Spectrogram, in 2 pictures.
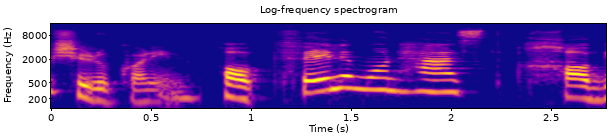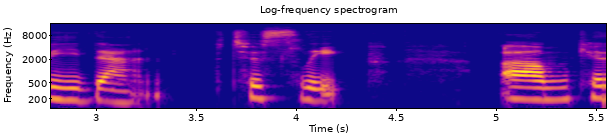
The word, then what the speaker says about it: خوابیدن: نکته راجع به تلفظش می‌نویسیم خوابیدن ولی تلفظش هست خوابیدن یا خواب واو تلفظ نمیشه می‌دونیم که تفاوت زیاد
